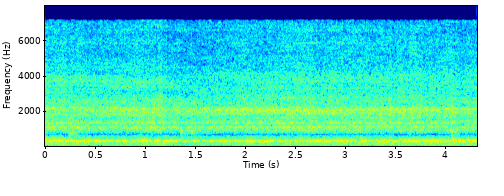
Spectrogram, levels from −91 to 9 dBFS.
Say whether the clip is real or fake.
real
